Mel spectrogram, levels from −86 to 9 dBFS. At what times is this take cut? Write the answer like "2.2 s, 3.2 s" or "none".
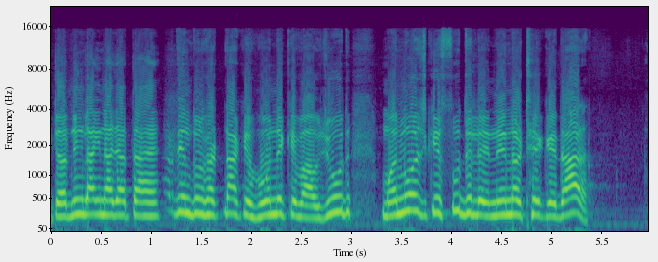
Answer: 1.2 s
